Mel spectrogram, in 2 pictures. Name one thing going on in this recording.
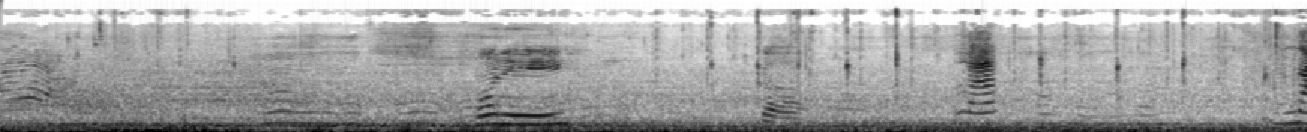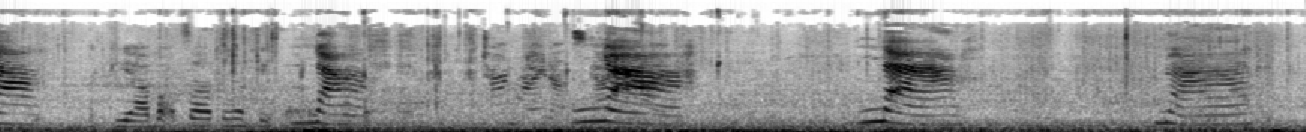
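A car engine rumbles low and steady inside the car.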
